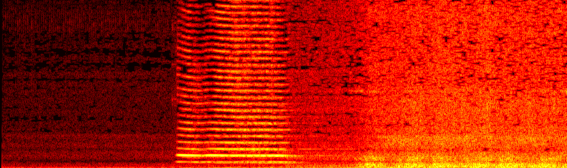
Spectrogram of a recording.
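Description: Vande Bharat Express trainset sounding its horn once, a loud steady tone held for about a second. Then it passes close at speed: a loud, steady rush of wheels on rail and wind.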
